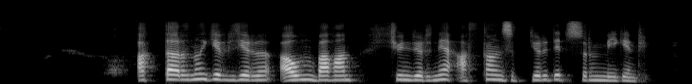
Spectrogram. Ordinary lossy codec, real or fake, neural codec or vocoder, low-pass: none; fake; codec, 16 kHz, 0.3 kbps, FocalCodec; none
